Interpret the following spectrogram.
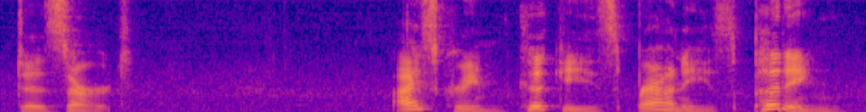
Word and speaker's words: Mount Desert: on an island called Mount desert she pronounced it desert ice cream cookies brownies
